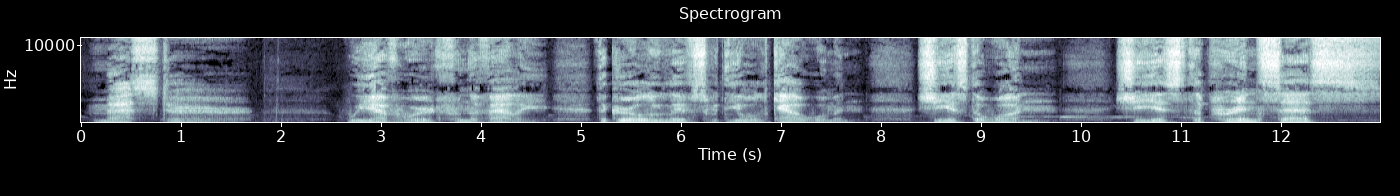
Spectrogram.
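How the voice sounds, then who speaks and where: A man's put-on character voice, very deep and low, at a very slow pace with long, frequent pauses. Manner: subservient, reporting to a master.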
